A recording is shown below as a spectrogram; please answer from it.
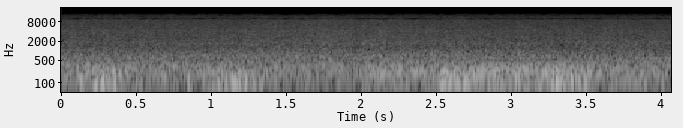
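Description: Thunder rumbling in several rolling swells over a steady background hiss.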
